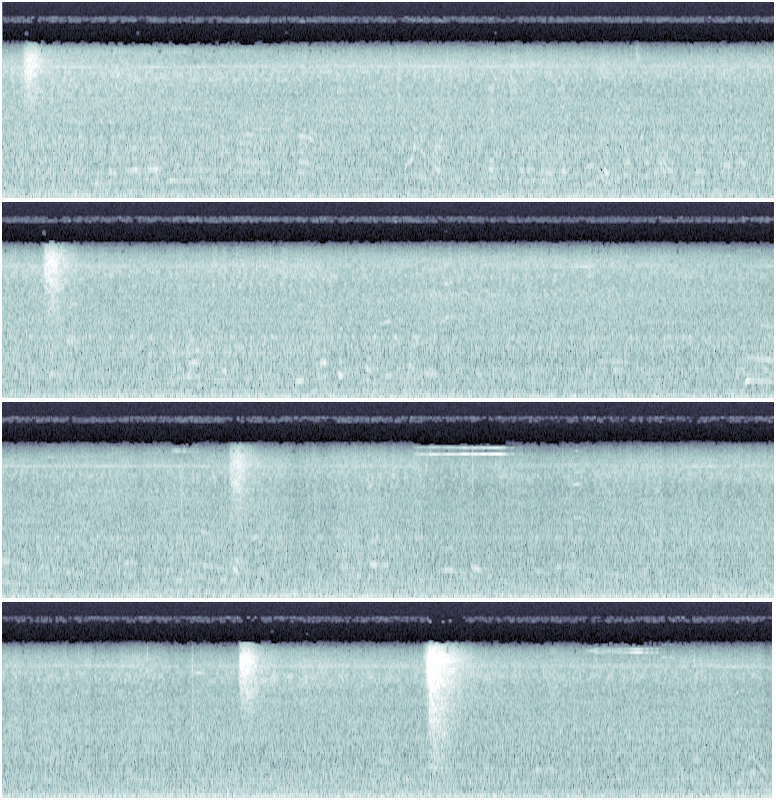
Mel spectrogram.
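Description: Road traffic at a city intersection: a steady low rumble of motor vehicles, with five brief, sharp hisses or clicks spread through it.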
